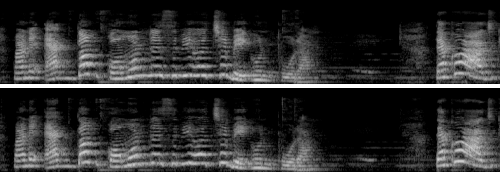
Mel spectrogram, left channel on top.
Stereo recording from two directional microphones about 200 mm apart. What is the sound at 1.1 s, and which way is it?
Speech, 40° right (ahead or behind).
